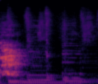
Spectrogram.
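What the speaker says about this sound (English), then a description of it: "oh, that's the dog." A dog barks indoors, giving a few short, fairly close yips and woofs in quick succession, alone without talk.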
